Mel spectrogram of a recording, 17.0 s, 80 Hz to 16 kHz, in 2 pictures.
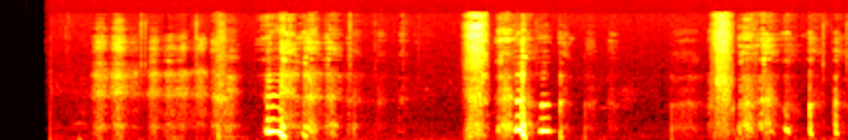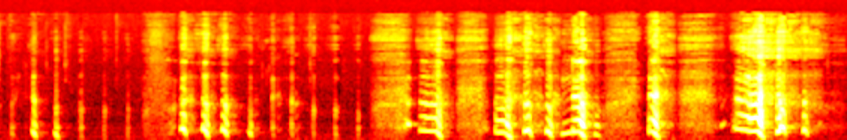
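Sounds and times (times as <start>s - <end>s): man sobbing: 0.9s - 3.9s, 4.7s - 6.1s, 6.7s - 16.9s
gasping breaths: 12.2s - 13.5s, 14.5s - 15.8s.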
